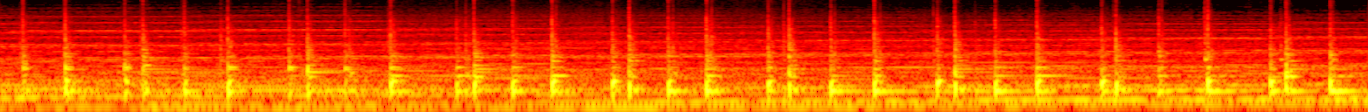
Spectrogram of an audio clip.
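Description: Music made of a quick, steady rhythm of hand-drum strikes over a low sustained tone.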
